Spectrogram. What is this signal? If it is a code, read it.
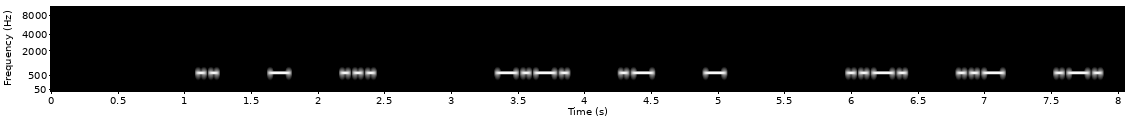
Morse code, heard as a keyed tone, about 25 wpm, spaced as for 15 wpm, 600 Hz. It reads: ITS CAT FUR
